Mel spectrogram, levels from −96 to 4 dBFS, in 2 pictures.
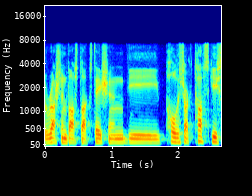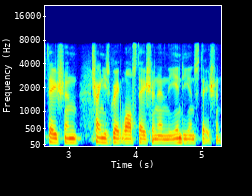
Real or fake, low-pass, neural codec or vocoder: real; 7.2 kHz; none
